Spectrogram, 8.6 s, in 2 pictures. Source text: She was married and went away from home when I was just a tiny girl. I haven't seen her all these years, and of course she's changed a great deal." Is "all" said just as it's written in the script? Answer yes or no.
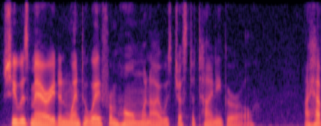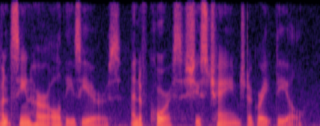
yes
